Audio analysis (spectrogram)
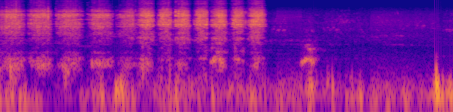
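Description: Rhythmic rasping strokes, about ten quick back-and-forth scrapes of the rim of a glass cut from a square bottle against coarse sandpaper, then they stop and a few faint knocks and rustles follow.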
